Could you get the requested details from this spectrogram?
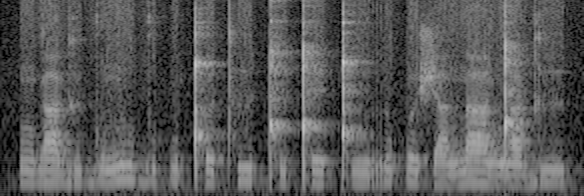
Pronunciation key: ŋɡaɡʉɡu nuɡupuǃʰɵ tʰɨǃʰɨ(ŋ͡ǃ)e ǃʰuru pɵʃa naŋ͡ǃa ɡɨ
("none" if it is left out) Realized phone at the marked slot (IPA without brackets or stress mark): ǃʰ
